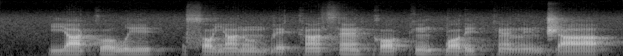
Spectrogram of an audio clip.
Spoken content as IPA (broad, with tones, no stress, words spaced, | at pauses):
ja˧ ko˧wi˧ | sɔ˨jã˧ɾũ˨ be˨kã˨˦ sɛ̃˦˨ kɔ˨˦kĩ˦˨k͡pɔ˨˦ ɾi˦˨ kɛ̃˨lĩ˧ d͡ʒa˧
